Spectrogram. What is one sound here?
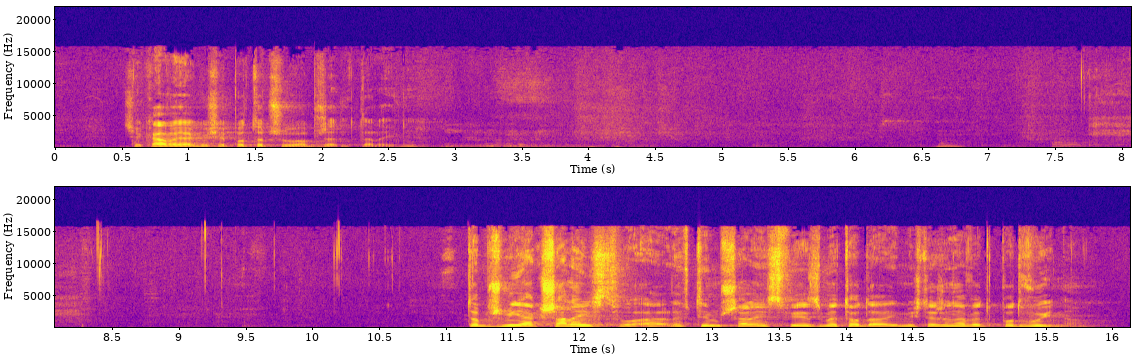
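A middle-aged man speaks calmly into a microphone in an echoing room, pausing between phrases.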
